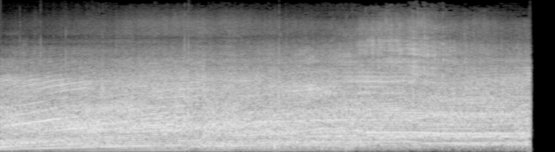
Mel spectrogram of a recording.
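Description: Several sports sedan race cars passing at racing speed, their engine notes rising and falling over one another as the pack goes by. The sound cuts out abruptly for a moment near the end.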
